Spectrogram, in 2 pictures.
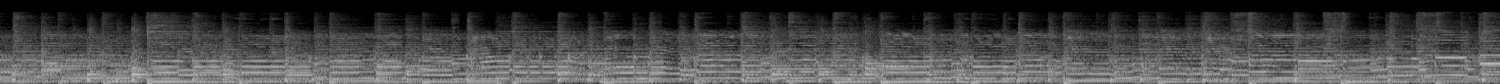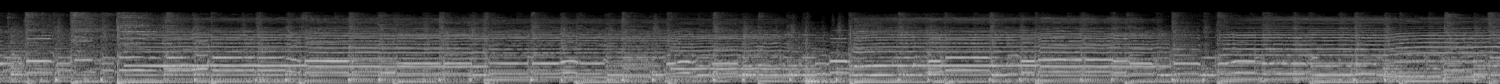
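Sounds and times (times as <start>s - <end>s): drums and bass beat: 0.0s - 30.0s
lead guitar bending notes: 0.0s - 30.0s.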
